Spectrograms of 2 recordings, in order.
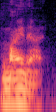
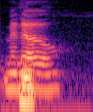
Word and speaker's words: Minot: It's Minot. Yeah, Minot, North Dakota. That's the French pronunciation. Yeah. We Americans call it Minot here.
